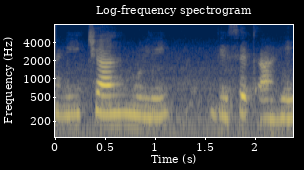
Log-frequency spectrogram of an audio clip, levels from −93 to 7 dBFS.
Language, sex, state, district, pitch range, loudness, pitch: Marathi, female, Maharashtra, Solapur, 240-265 Hz, -18 LUFS, 260 Hz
